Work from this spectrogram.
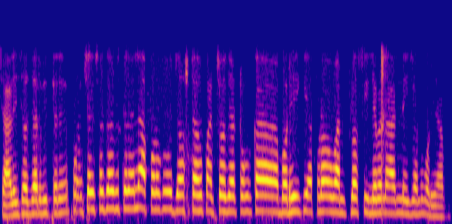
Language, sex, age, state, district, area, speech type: Odia, male, 18-30, Odisha, Puri, urban, conversation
